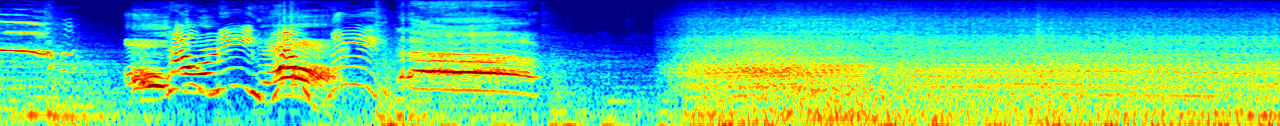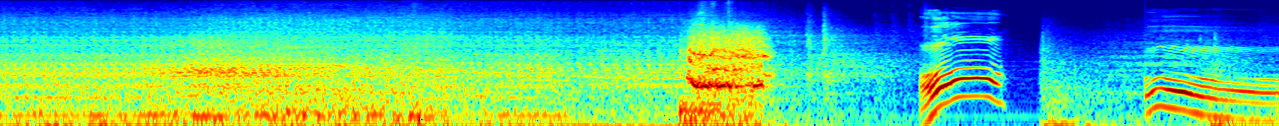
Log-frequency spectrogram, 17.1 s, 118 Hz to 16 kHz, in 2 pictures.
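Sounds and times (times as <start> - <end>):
engine running steadily: 4.4 - 14.2.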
